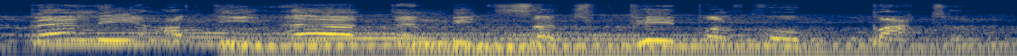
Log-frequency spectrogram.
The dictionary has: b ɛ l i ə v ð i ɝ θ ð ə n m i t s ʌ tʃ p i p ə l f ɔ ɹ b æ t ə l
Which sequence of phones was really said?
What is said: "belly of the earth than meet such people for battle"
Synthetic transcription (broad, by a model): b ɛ l i ə v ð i ɝ θ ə n m i t s ʌ tʃ p i p ə l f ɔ l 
